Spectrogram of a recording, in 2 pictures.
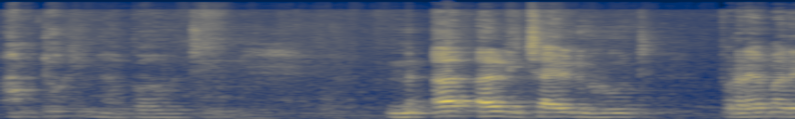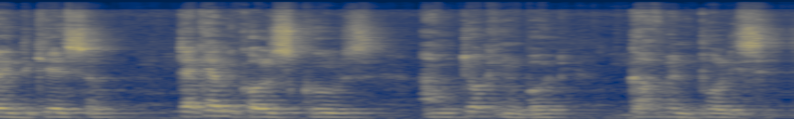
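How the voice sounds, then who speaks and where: A man, a candidate speaking at a meeting and turning animated when he stresses a point. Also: a little hiss or hum. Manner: animated, rising to a higher, louder pitch when emphatic. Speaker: parliamentary candidate addressing a security committee. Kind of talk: spontaneous address at a meeting. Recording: echoey room from far off, faint ambience.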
